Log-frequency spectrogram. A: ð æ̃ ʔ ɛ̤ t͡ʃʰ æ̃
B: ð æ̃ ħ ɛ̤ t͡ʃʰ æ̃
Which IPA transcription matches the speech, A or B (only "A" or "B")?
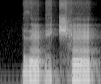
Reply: A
